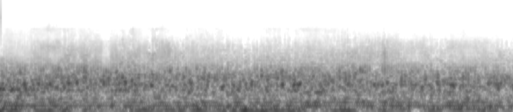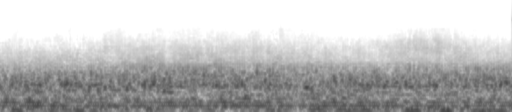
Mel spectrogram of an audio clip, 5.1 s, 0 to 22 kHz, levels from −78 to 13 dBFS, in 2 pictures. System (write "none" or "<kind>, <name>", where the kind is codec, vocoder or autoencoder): vocoder, BigVGAN v2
